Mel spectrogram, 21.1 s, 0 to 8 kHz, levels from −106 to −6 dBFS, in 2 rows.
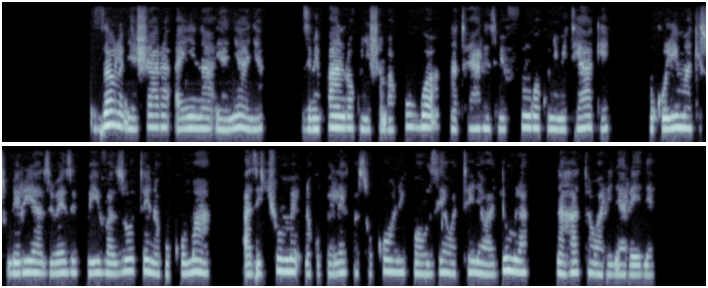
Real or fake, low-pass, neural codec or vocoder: real; 7.2 kHz; none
